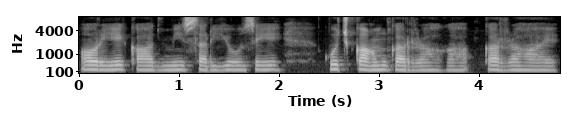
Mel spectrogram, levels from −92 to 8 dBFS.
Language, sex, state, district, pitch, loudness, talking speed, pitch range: Hindi, female, Uttar Pradesh, Shamli, 180 Hz, -20 LUFS, 150 wpm, 170-185 Hz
